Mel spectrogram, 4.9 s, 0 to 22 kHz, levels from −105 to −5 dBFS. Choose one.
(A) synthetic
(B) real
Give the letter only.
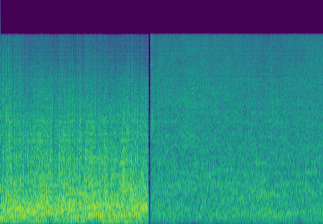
A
